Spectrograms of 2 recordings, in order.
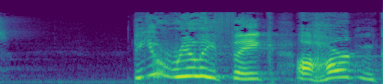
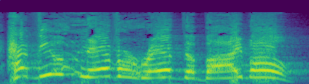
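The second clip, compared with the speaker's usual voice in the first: loud, high, exasperated rebuke; indignant shout; 7 semitones higher, 5 dB louder than usual. Shown as a demonstration. Preacher showing another way Jesus could say it, indignant shout. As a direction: shout it at them, hitting every word. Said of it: "could have said it like this".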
